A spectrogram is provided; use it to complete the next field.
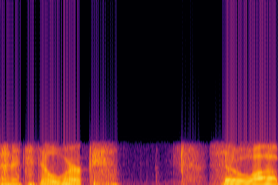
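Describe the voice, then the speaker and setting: Moderate-paced speech from a man, with ordinary pitch variation. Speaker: marketing webinar presenter. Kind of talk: webinar presentation. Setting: online webinar. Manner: halting, many fillers.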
